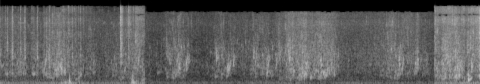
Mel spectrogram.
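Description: Shallow stream water lapping and splashing around a toy shark held in it, with a steady low rumble. About two seconds in it gives way to a quieter, crackly, bubbling underwater sound, and the stream water returns near the end.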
